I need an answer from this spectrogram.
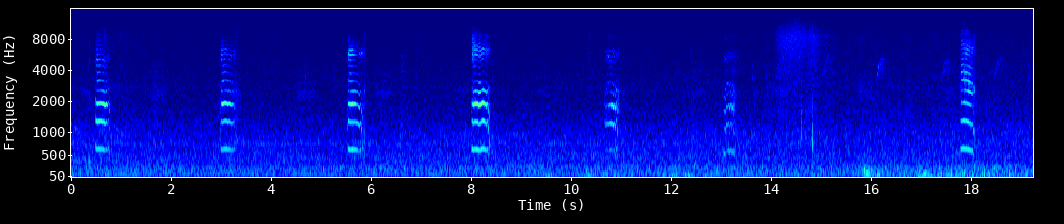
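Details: Soft, repeated meows from a stray cat having its lower back patted: about seven brief calls roughly every two and a half seconds, some fainter, with one rustle in between.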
